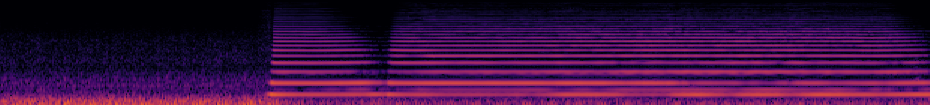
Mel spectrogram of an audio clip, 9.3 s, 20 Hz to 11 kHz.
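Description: The 130DN Thal Express sounds a long, loud, steady horn as it pulls out on its Rawalpindi to Multan run, the sustained blast starting a few seconds in over a background rumble and briefly dipping before continuing.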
